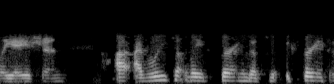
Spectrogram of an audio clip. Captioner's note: audio warps and skips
